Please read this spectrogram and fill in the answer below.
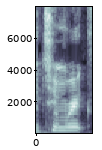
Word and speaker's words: turmeric: tell you about is turmeric turmeric some people say tumeric some people say tumeric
